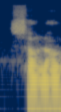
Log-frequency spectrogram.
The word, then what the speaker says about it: Sono: It's like Sono Shion. That's how you pronounce it.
